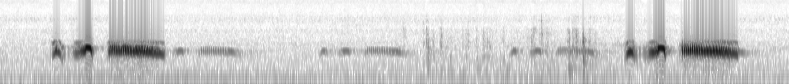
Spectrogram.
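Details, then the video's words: Spotted dove that has just begun cooing, tried out in the forest, gives two phrases of two short notes and a long purring coo. Quiet soft coos and a sharp click come between them. "Tiếng chim cu gáy mới nổi thử rừng"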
